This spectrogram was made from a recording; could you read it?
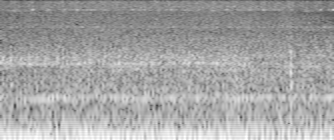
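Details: Steady idle with a faint constant whirring hum that doesn't change; strange engine noise, typical of a worn water pump bearing.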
